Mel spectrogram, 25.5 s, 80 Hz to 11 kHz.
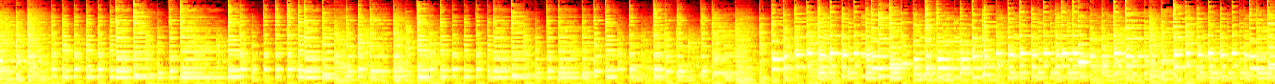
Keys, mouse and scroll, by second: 0.0 middle drag, 1.9 middle click, 2.0 s, 2.2 KP_3, 3.0 shift+d, 3.2 middle click, 3.5 middle click, 3.7 shift+d, 4.0 middle click, 4.1 shift+click, 4.2 middle click, 4.5 middle drag, 4.9 click, 5.0 middle click, 5.1 click, 5.2 click, 5.5 Tab, 5.7 Tab, 6.0 Tab, 6.1 click, 6.3 click, 6.8 middle click, 8.3 s, 9.0 click, 9.0 middle click, 9.3 click, 9.4 click, 9.5 middle click, 9.6 KP_3, 9.7 middle click, 9.9 KP_1, 10.8 middle click, 11.3 middle click, 12.1-12.5 scroll up 2, 12.8 click, 13.2 click, 13.5 scroll up 1, 13.6 scroll down 1, 13.6 middle click, 14.0 middle click, 14.6 click, 16.0 scroll down 2, 16.0-16.4 scroll up 3, 16.4 scroll down 1, 17.6 click, 18.0 click, 21.0 click, 22.5 scroll down 1, 23.2 middle click, 24.3 click.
